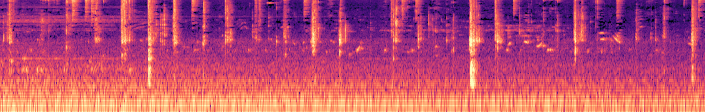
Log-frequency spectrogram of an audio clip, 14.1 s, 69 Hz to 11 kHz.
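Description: Loaded flat wagons carrying steel rails rolling slowly over long-disused railway track: irregular sharp cracks and creaks over a low rumble, one crack louder than the rest about nine seconds in. The track has not been used for about 20 years, and the uploader finds the sound frightening and fears a derailment.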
